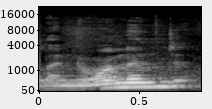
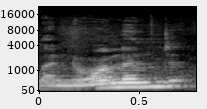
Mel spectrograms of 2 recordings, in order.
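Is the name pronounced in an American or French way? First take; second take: American; American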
